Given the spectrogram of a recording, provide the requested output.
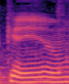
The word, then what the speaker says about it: Raccoon: Name is Raccoon, it rhymes with doom, and you're gonna be hurting all too soon.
